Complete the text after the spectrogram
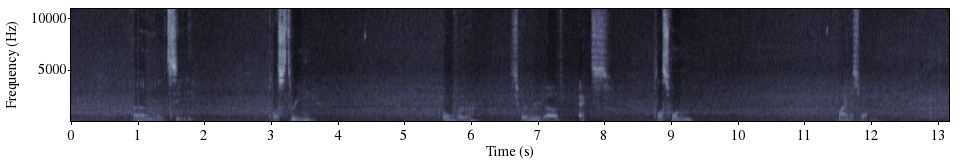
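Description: A man speaks calmly, in short phrases, close to a microphone.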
